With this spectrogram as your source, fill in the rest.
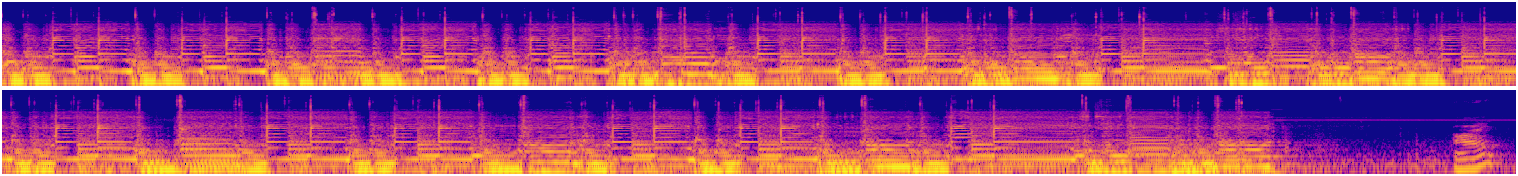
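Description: A guitar plays the intro to a song in drop C tuning with a steady, rhythmic strummed pattern of repeated chords for about twenty seconds before stopping and fading out.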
